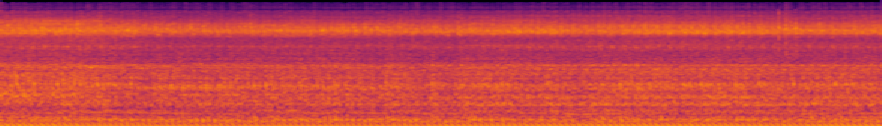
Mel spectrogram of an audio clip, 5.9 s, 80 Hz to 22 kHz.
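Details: 2007 Honda Rebel 250 idling in neutral just after an oil change and valve clearance adjustment: a steady, smooth low thrum with no knocks, misses or rattles. The charging voltage reads about 13.0–13.4 V while running. A normal, healthy idle.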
